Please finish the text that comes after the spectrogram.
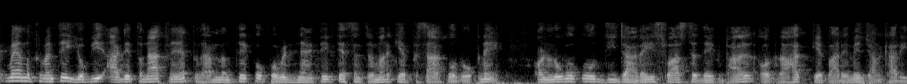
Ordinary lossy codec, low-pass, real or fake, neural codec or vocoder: none; none; fake; codec, 16 kHz, 1.1 kbps, Voila-Tokenizer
